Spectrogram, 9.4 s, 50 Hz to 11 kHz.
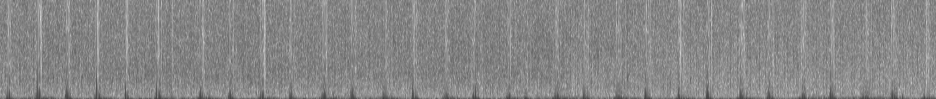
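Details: Heart sounds described as a heart under strain after a hard day: regular deep thumps at about 98 beats a minute, slightly fast, with a low steady hum underneath; rapid heartbeat.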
